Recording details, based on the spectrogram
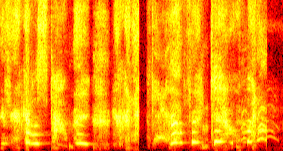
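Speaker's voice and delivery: mock, very high-pitched defiant squeal. Retelling a TikTok using the clip where Ruth screams: imitating Ruth screaming. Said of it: "she screams it".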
